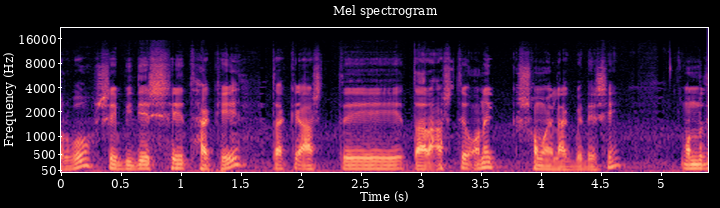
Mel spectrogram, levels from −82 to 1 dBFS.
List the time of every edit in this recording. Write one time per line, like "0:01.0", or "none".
none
